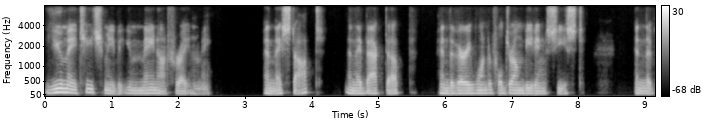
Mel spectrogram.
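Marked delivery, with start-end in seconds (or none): none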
